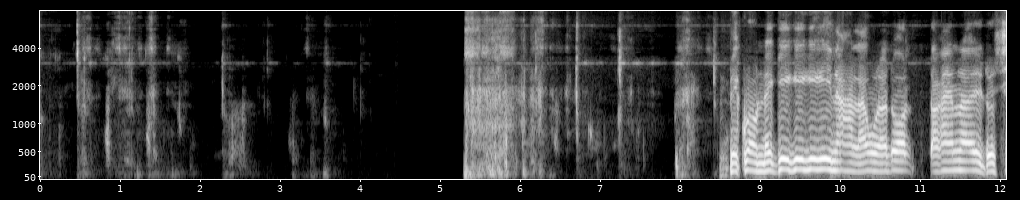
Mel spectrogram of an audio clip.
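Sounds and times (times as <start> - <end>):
person chewing: 0.0 - 3.6, 5.3 - 8.6.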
